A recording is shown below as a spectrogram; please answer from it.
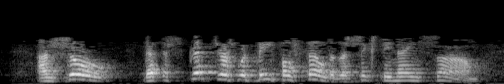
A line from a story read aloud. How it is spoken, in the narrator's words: the Savior cried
